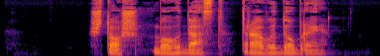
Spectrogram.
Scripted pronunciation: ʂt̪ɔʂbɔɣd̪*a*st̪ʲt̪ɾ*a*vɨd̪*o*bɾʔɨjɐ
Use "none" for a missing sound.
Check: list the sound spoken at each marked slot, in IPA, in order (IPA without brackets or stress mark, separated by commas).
a, a, ɔ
